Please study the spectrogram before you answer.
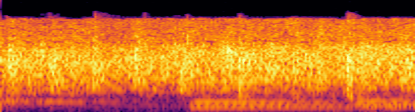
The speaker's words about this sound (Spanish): Aplausos, por favor.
